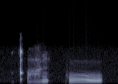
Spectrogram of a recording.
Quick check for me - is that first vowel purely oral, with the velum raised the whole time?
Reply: yes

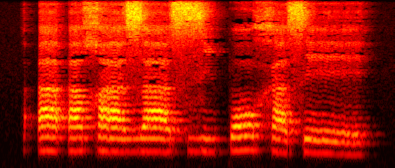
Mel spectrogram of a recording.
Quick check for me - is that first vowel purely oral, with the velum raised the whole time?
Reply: yes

